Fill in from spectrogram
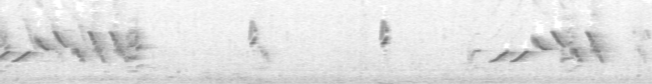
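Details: Tui Tui Zel Zel song of a double-collared seedeater for teaching young birds: a fast phrase of high twisting whistles, two isolated chips, then the phrase repeated about five seconds later.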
